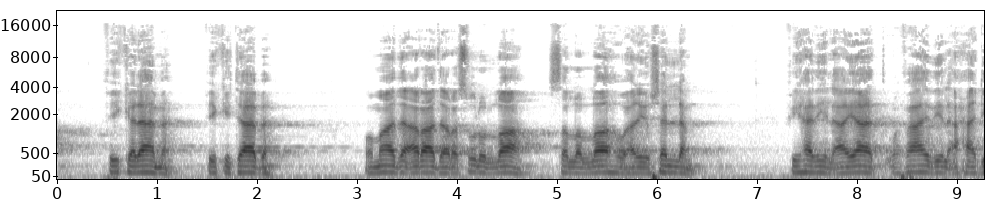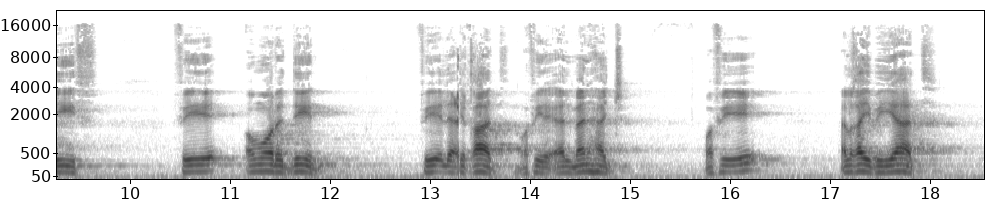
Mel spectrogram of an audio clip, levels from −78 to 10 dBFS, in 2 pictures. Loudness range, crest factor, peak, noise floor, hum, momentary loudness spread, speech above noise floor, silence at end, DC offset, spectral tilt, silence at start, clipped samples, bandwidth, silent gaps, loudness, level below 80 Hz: 4 LU; 18 dB; -2 dBFS; -47 dBFS; none; 14 LU; 29 dB; 0.35 s; under 0.1%; -5 dB/octave; 0 s; under 0.1%; 17 kHz; none; -18 LUFS; -40 dBFS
